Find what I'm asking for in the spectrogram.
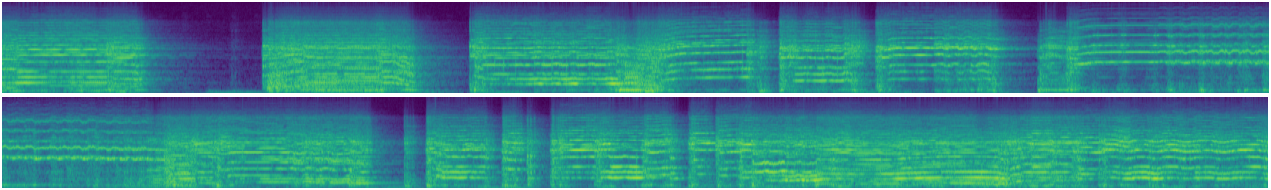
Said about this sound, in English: Here's what the guitar solo sounded like as it was recorded.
